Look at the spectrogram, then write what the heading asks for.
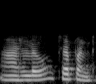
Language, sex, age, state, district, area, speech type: Telugu, female, 60+, Andhra Pradesh, West Godavari, rural, conversation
